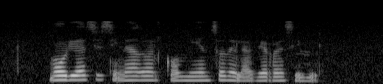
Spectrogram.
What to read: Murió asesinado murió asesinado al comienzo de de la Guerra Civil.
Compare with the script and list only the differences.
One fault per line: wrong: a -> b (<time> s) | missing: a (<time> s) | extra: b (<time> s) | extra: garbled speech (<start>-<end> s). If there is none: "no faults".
missing: murió asesinado (1.5 s)
missing: de (2.4 s)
